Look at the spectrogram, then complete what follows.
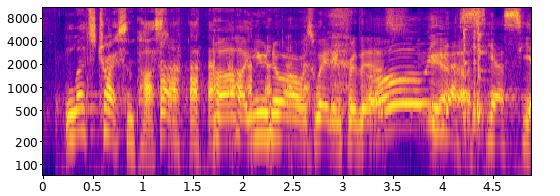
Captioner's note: laughs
